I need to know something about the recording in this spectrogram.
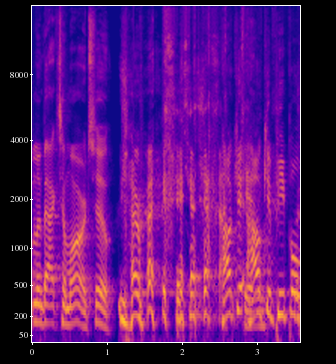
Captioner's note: both laughing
